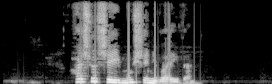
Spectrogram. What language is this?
Laz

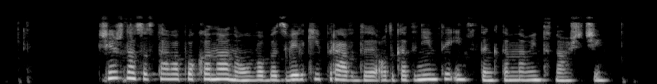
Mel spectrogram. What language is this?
Polish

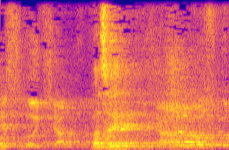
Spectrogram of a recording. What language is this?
Hebrew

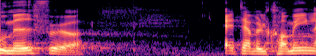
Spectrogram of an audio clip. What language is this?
Danish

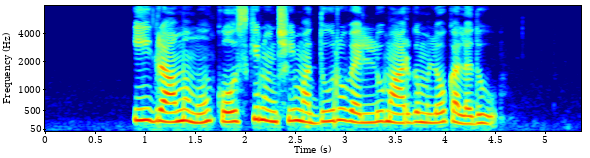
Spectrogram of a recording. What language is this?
Telugu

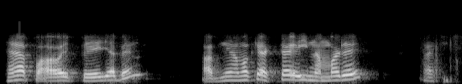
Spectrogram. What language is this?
Bangla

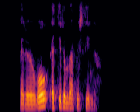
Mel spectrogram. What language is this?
Galician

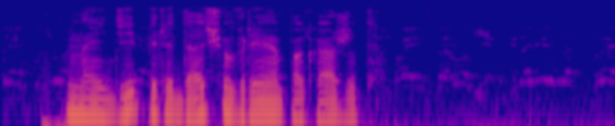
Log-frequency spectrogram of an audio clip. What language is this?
Russian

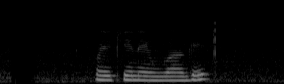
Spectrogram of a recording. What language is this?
Sinhala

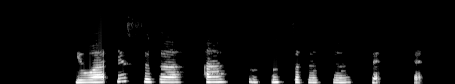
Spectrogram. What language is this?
Bafut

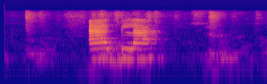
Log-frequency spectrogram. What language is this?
Aja (Benin)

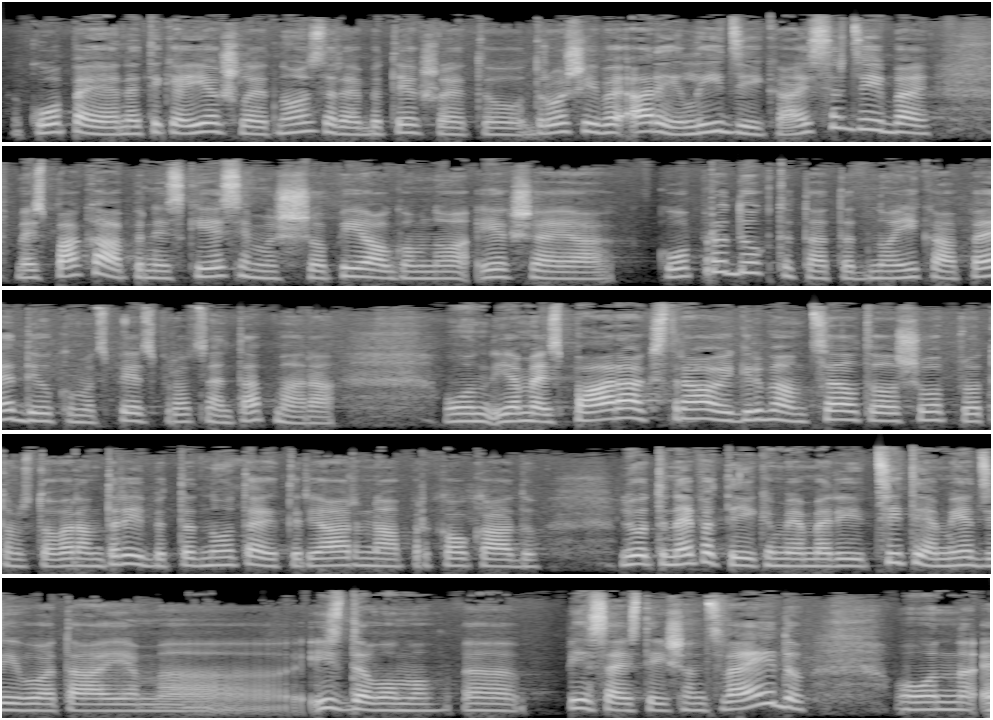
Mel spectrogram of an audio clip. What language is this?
Latvian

